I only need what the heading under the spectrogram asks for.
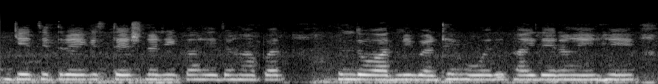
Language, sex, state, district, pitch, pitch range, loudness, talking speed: Hindi, female, Chhattisgarh, Jashpur, 220 Hz, 215-225 Hz, -15 LUFS, 145 wpm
